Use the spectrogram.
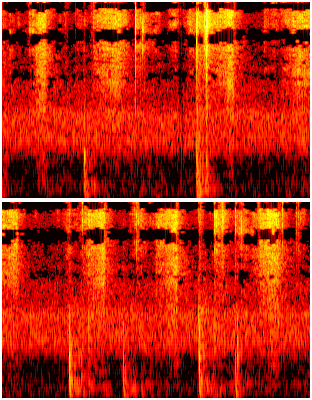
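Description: A metal craft knife blade slices and scrapes pieces off the remaining solid chunk of a molded kinetic sand turtle held in the fingers. Soft, gritty scraping runs under several sharp, dull crunching cuts that stop quickly with no ring, over a quiet background hiss.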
